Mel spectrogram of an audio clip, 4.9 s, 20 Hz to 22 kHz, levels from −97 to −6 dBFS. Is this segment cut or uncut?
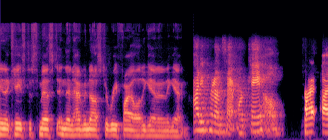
cut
